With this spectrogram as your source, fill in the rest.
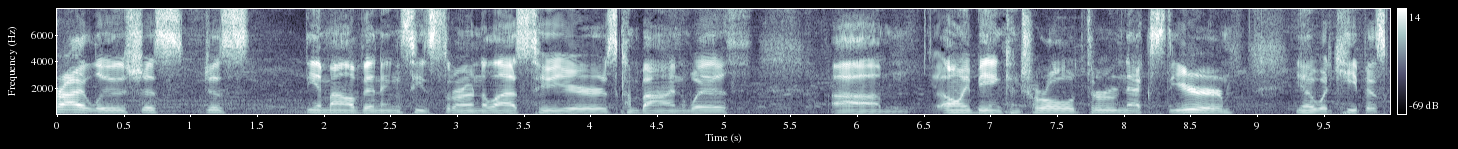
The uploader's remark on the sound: Rum Bunter Radio Live from the Federal Galley in Pittsburgh!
